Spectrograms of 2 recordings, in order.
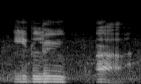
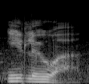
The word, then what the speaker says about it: Iluga: Iluga is pronounced Iluga. Like Ilua.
